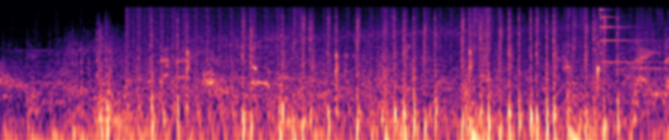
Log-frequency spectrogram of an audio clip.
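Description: Rapid gunfire crackles and pops.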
